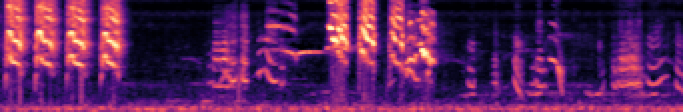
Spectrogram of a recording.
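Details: Talking parrot kept as a pet: four rapid harsh squawks, then varied gliding whistles and chattering syllables, another burst of raspy squawks, and softer curving notes to close.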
